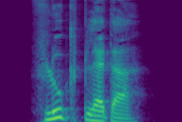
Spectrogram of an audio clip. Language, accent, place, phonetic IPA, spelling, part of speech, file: German, Germany, Berlin, [ˈfluːkˌblɛtɐ], Flugblätter, noun, De-Flugblätter.ogg
- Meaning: nominative/accusative/genitive plural of Flugblatt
